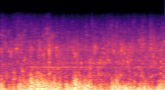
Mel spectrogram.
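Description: Tilapia splashing and churning the water at the pond surface as they feed, with many small irregular splashes.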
